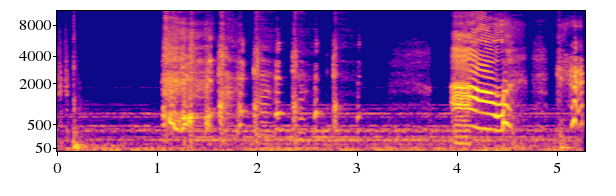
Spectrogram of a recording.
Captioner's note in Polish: Spindrift krztusi się i kaszle z powietrza z Jowisza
